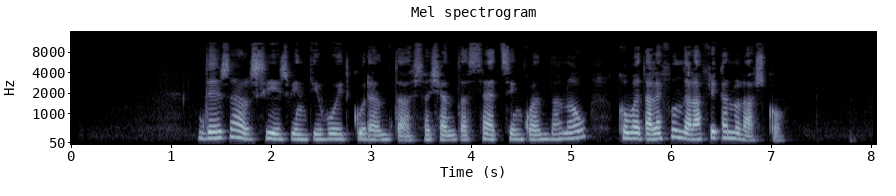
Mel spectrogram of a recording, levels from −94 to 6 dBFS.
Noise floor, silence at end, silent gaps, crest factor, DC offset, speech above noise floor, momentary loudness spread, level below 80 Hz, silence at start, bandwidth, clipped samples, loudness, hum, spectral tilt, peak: -77 dBFS; 0.95 s; none; 20 dB; under 0.1%; 51 dB; 8 LU; -78 dBFS; 1.3 s; 11.5 kHz; under 0.1%; -26 LUFS; none; -6.5 dB/octave; -8 dBFS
